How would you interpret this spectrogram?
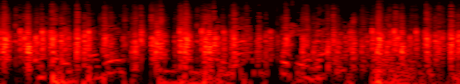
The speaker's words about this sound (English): Just some polite applause, as you can hear them.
